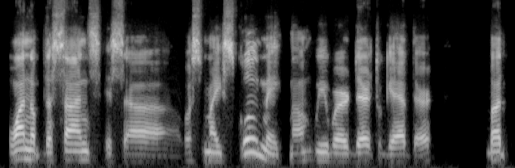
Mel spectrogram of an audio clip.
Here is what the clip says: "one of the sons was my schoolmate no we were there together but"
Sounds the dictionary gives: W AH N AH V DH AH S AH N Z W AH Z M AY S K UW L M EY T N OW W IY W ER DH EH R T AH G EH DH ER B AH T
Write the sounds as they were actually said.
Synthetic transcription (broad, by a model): W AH N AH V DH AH S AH N S W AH S M AY S K UW L M EY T N OW W IY W ER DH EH R T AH G EH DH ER B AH T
